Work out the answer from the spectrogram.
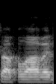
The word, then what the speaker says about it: Afalava: fourstar offensive lineman Darius off of lava now Darius am I pronouncing the last name right am I am I butchering it yes yo yes sir you saying it perfect all right all right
